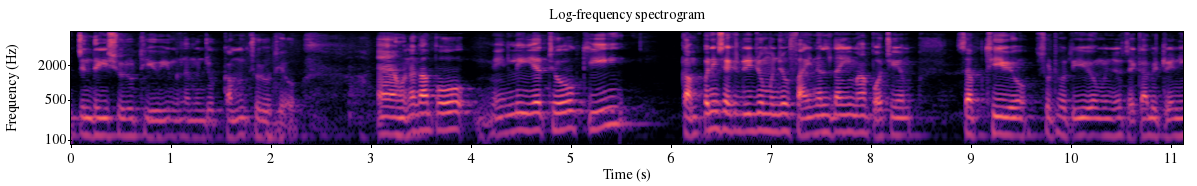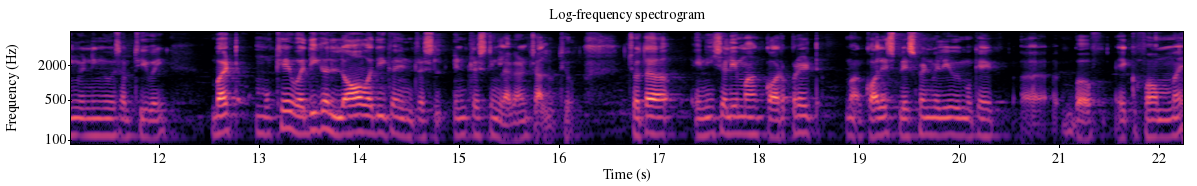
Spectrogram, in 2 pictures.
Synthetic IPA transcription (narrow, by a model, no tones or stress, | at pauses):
zɪ̃nd̪əɡiʃʊɾut̪ʰiɦʊimɐəmʊ̃ɦɪ̃ɲd͡ʑokɐmʃʊɾut̪ʰijo̰ | ɛ̃ːɦʊnəkʰãpoːɪmeːnliɪɦət̪ʰijoki | kɐ̃mpənis̬ɛkɾeʈɾid͡ʑoːmʊ̃ɦɪ̃ɲd͡ʑofaːɪnəlt̪ãːĩmãpɐɦʊt͡ɕiəm | sɐbʱt̪ʰiʋijosʊʈʰot̪ʰiʋijomʊ̃ɦɪ̃ɲd͡ʑoseːkabɪʈɾeːnɪ̃ŋɡʋeːnɪ̃ŋɡɦujos̬ɐb̚ʱt̪ʰiʋɐi | bɐʈmũːkʰeʋɐd̪ʱiːklɔːʋɐd̪ʱiːkɪ̃ɾesʈɪ̃ɳʈɾeːsʈɪ̃ŋɡlɐ̰ɡəəɽ̃t͡ɕa̰ːlṵt̪ʰijo̰ | t͡ɕʰoːt̪ɐɪniʃəlimãkɔːɾpoɾeːʈ | kɔːleːd͡ʑpleːsmẽɳʈmɪliɦuimũːkʰe | bə̰ekfɔːɾma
